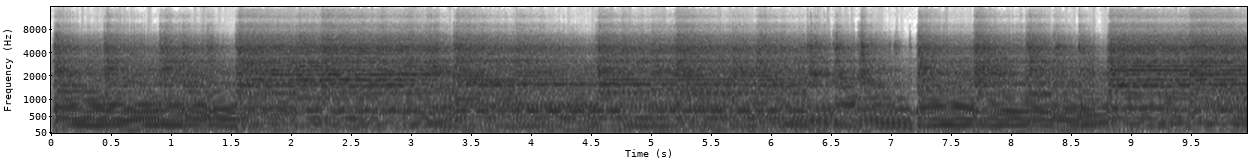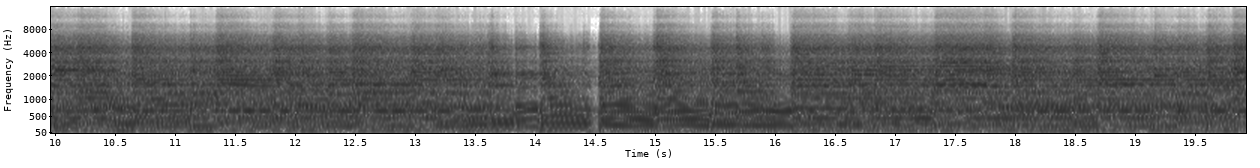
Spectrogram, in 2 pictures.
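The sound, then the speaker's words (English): A Marshall amplifier with its bright and low input channels jumpered gives a loud, overdriven electric guitar tone of ringing, sustained distorted chords, broken by a couple of brief pauses before the chords ring out again. “But when we blend both of those together, you'll hear how it's that quintessential classic Marshall tone. So here's what it sounds like if you were to patch those bright input and low input channels together.”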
